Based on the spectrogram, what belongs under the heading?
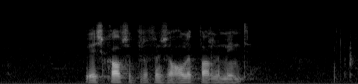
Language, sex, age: Afrikaans, male, 20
